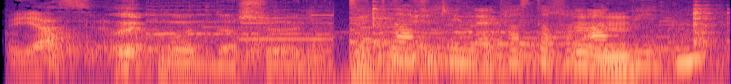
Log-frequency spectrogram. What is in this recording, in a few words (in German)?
Ja Sir Wunderschoen Kellnerin; AusgerechnetAlaska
